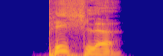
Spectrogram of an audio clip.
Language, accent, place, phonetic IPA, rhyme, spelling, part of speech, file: German, Germany, Berlin, [ˈpɪçlə], -ɪçlə, pichle, verb, De-pichle.ogg
- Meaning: inflection of picheln: 1. first-person singular present 2. first/third-person singular subjunctive I 3. singular imperative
